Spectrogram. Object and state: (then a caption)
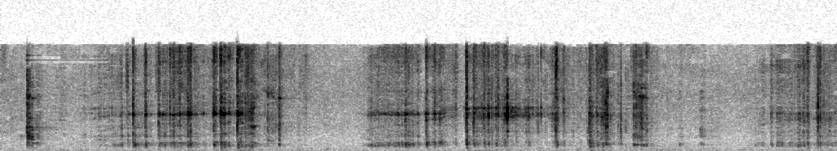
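Bar soap being shaved with a blade. A metal box-cutter blade scrapes and shaves curls off the edge of a round, solid, palm-sized purple bar of soap held in the fingers. The clip is a quiet series of crisp, bright scraping and crackling strokes with a faint high whine, little low end and almost no ring after each stroke.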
